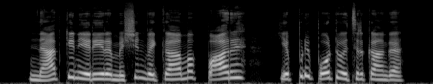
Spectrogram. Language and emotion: Tamil, disgusted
